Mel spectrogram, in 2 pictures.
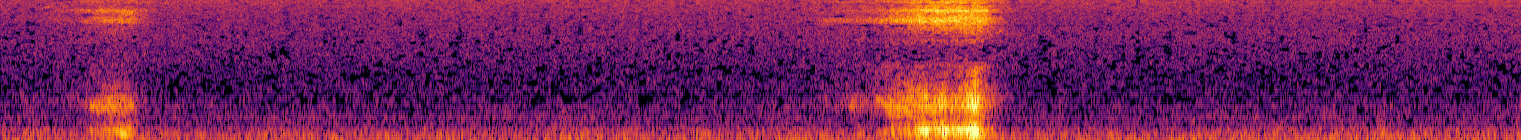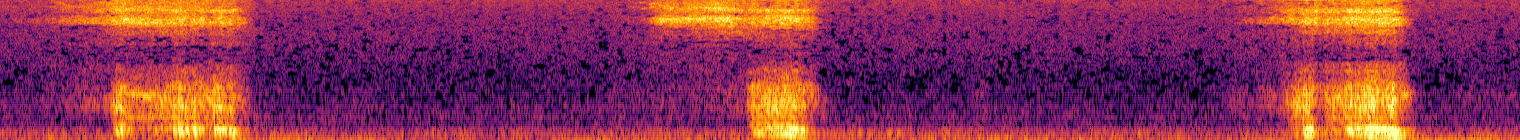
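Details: A tired Yorkshire Terrier asleep and snoring: rough, breathy snores come in short bursts roughly every three seconds, with quiet breathing pauses between them in a still room.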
